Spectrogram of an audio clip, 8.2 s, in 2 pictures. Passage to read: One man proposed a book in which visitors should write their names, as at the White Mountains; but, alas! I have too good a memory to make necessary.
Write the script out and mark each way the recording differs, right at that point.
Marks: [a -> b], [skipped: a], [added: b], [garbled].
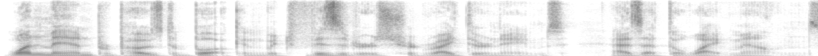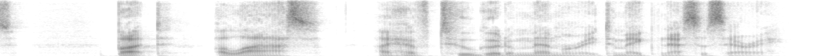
One man proposed a book in which visitors should write their names, as at the White Mountains; but, alas! I have too good a memory to make necessary.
